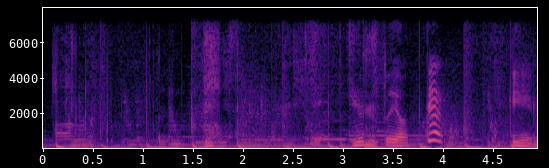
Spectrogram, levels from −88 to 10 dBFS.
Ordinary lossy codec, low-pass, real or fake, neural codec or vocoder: Opus, 32 kbps; 7.2 kHz; fake; codec, 16 kHz, 2 kbps, X-Codec, HuBERT features, trained on balanced general audio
